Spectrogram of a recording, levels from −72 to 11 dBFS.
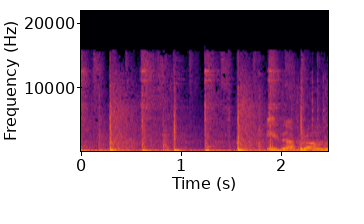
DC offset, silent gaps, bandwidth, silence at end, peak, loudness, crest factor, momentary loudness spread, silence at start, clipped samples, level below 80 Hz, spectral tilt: under 0.1%; none; 16.5 kHz; 0 s; 0 dBFS; -16 LUFS; 14 dB; 5 LU; 0 s; under 0.1%; -20 dBFS; -5 dB/octave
